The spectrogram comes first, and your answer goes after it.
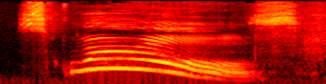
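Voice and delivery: put-on spoiled girl screaming at the sight; shout. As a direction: shriek it with greedy glee. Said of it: "shouted Veruca Salt".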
